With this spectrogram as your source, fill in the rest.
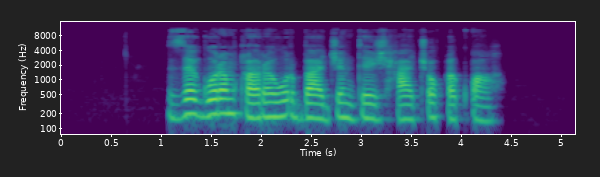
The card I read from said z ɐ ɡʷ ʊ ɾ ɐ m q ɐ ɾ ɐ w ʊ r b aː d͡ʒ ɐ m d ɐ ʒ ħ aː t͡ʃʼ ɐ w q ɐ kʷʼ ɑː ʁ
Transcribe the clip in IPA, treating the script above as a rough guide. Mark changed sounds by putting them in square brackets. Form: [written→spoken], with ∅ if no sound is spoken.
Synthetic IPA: z ɐ ɡʷ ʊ ɾ ɐ m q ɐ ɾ ɐ w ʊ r b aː d͡ʒ ɐ m d ɐ ʒ ħ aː t͡ʃʼ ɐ w q ɐ kʷʼ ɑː ʁ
